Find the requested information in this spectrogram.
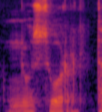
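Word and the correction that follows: Nur-Sultan: Jeg er ikke engang sikker på, at jeg udtaler det rigtigt. – Og det er jo så... Nu, nu, Nur Sultan, jo.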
